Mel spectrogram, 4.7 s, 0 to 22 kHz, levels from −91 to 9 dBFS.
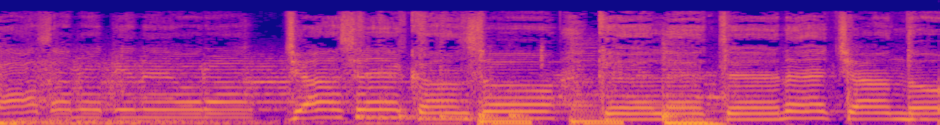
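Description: No technical fault can be heard anywhere in the recording. Nothing interrupts or disturbs the sound at any point.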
